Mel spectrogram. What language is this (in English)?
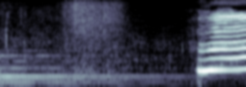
Japanese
